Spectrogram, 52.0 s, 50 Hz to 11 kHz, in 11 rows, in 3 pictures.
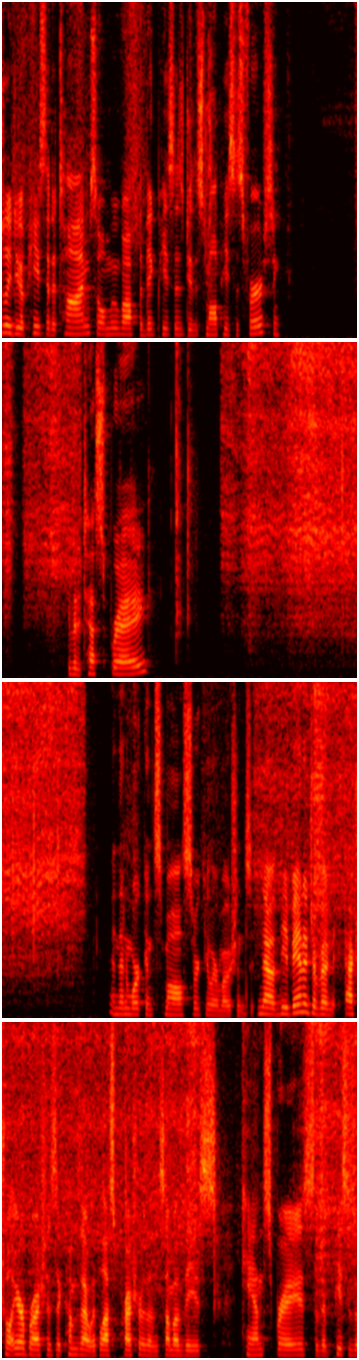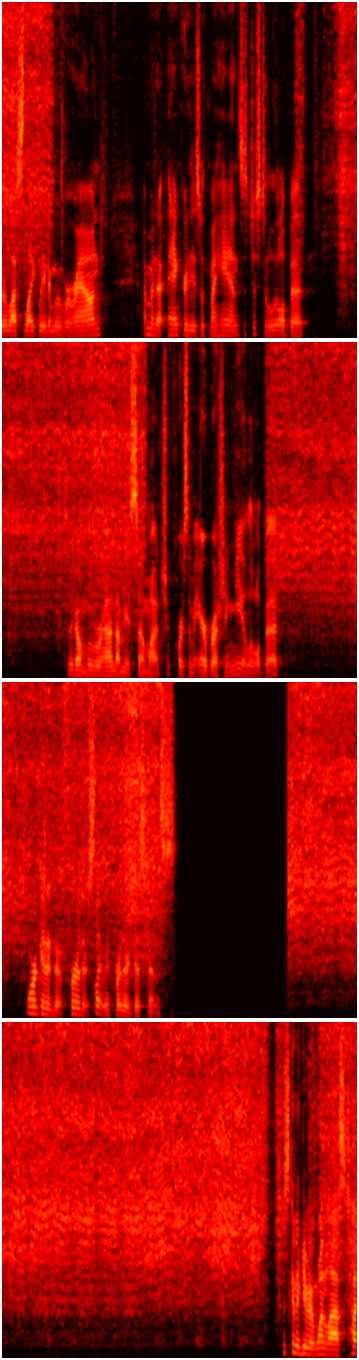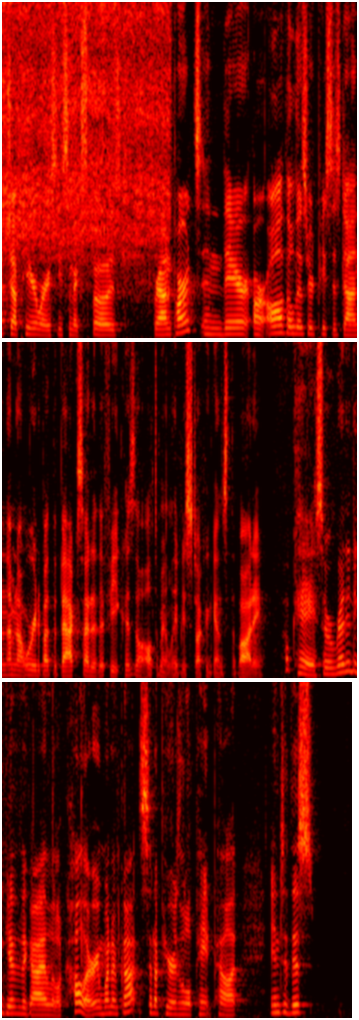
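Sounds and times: aerosol can hissing: 4.7 - 5.9, 7.6 - 10.6, 12.8 - 17.1, 18.3 - 19.8, 23.2 - 25.6, 27.3 - 30.6, 32.2 - 40.2.

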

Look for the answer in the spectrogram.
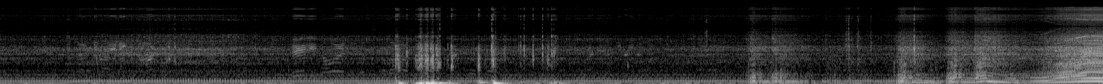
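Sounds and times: motorcycle engine idling: 0.0 - 9.5.

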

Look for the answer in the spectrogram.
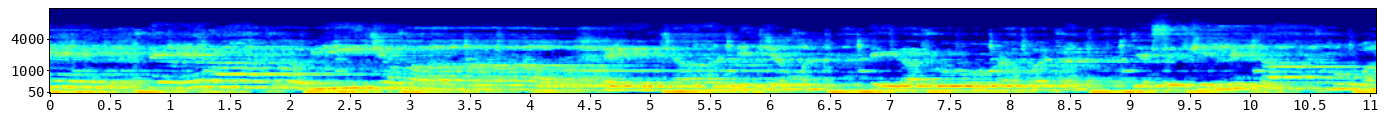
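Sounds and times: man singing into a microphone: 0.0 - 11.0
recorded backing music: 0.0 - 11.0.

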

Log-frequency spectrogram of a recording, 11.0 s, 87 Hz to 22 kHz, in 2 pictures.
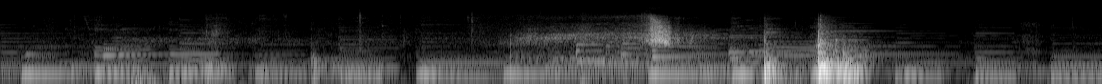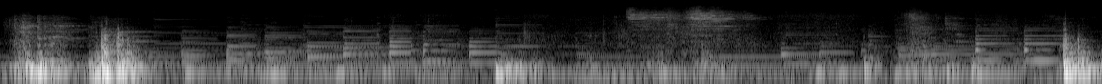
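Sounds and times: background music: 0.0 - 11.0
loud sweeping sounds: 0.1 - 4.7.

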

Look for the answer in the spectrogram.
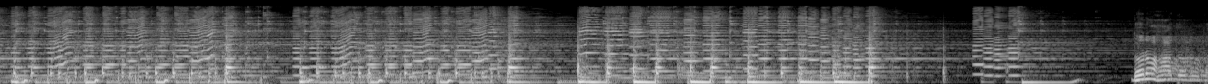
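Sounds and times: steady drum beat: 0.0 - 9.6
harmonium melody: 0.0 - 11.4.

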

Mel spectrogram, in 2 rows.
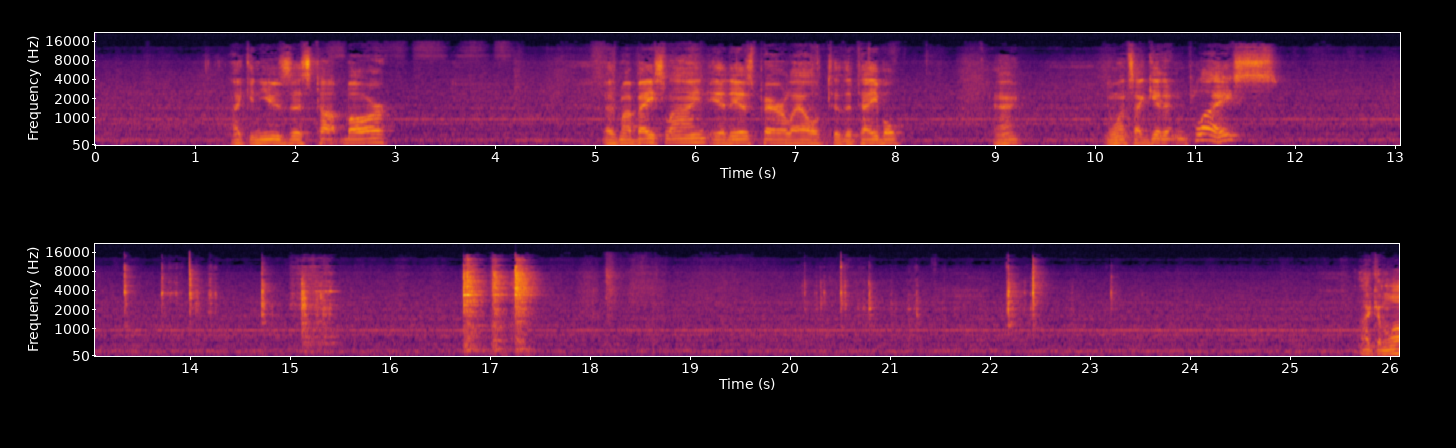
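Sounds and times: steady background hum: 0.0 - 26.0.

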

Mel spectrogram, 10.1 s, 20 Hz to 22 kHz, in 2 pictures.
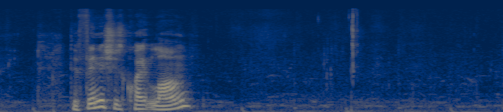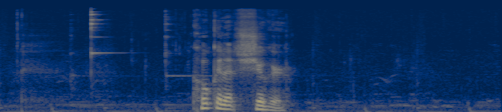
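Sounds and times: glass clinking and ringing: 5.8 - 7.1.

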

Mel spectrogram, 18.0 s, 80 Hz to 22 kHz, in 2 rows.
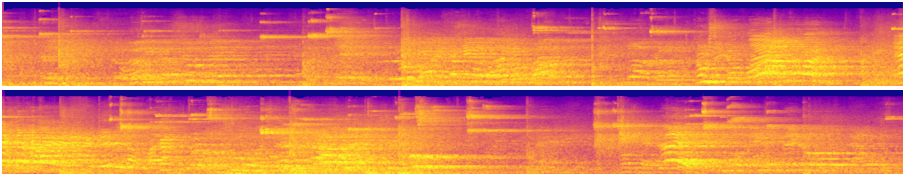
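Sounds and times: basketball bouncing on court: 0.0 - 0.8, 4.0 - 4.3, 11.1 - 13.3
sneakers squeaking on floor: 0.0 - 4.6, 5.2 - 7.3, 8.6 - 18.0
players calling out: 0.1 - 18.0.

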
